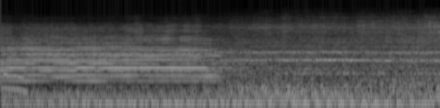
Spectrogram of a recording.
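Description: Diesel freight locomotive's horn sounding one long chord that cuts off about two seconds in, over the steady low rumble of the freight train rolling past.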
